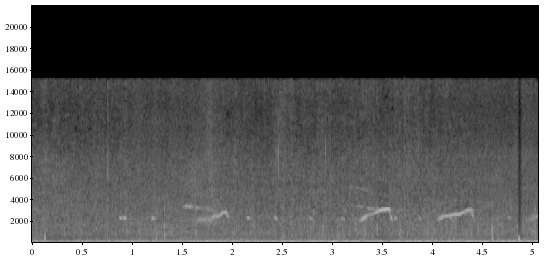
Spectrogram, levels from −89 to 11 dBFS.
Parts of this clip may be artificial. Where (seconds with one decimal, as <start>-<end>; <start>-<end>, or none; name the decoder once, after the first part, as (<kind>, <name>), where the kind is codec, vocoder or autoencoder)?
0.9-1.9 (autoencoder, DAC-VAE); 4.2-5.1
